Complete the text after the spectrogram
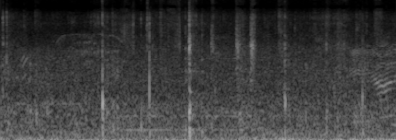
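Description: A tennis ball pops off a racket on an outdoor court.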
